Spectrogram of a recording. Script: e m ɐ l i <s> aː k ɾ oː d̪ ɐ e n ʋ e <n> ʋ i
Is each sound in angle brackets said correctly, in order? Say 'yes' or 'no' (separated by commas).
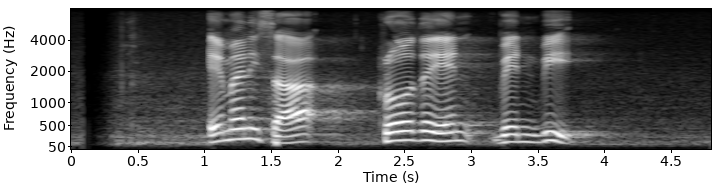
yes, yes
